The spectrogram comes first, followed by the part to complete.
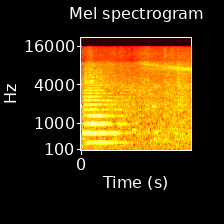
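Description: Electric local train's horn giving one short, single-pitched blast, about a second long, right at the start.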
